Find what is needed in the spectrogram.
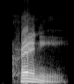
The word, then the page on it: cranny: American English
